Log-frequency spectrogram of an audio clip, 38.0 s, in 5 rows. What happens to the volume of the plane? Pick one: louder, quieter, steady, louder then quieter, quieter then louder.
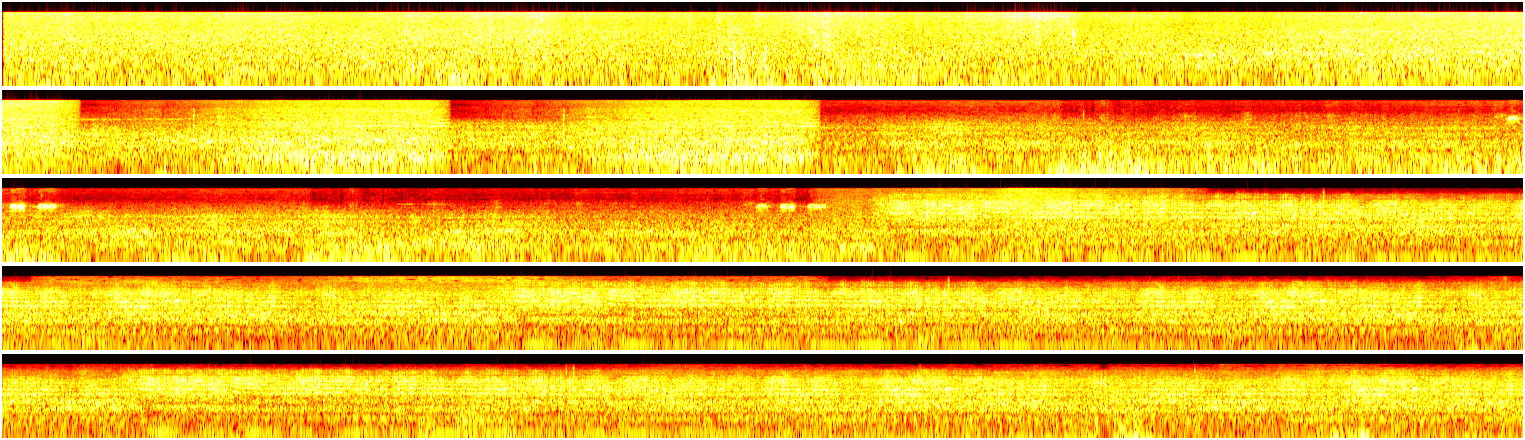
steady.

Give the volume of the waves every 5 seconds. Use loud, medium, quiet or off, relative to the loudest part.
loud, loud, loud, medium, medium, quiet, quiet, medium.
